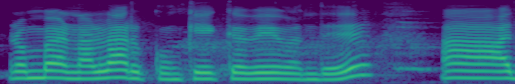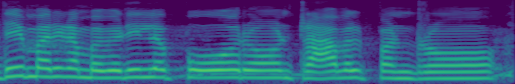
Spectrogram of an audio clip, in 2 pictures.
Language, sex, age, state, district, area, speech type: Tamil, female, 30-45, Tamil Nadu, Perambalur, rural, spontaneous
